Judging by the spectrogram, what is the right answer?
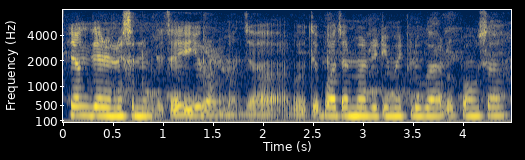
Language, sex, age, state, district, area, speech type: Nepali, female, 18-30, West Bengal, Jalpaiguri, urban, spontaneous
